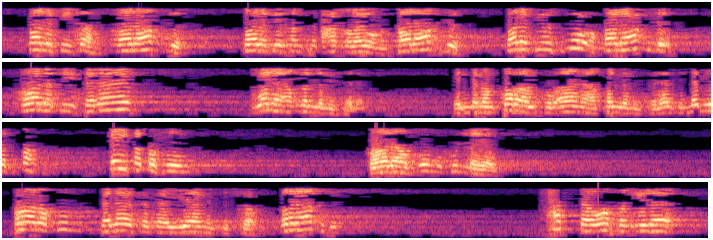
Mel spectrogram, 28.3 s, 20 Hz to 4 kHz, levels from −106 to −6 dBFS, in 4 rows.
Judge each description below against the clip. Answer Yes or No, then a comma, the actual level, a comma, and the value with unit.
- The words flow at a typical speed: Yes, average, 105 wpm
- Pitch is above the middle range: Yes, high, 220 Hz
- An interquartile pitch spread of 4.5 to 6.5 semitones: Yes, wide, 5.4 semitones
